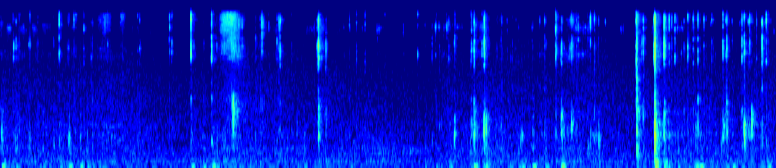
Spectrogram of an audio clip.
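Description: Computer keyboard typing: faint, irregular key clicks, with a couple of sharper key strikes about two-thirds of the way through.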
